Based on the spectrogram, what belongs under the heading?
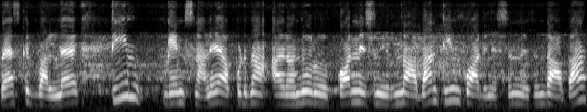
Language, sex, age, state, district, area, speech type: Tamil, female, 18-30, Tamil Nadu, Ariyalur, rural, spontaneous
